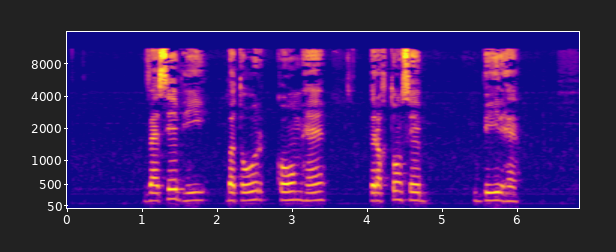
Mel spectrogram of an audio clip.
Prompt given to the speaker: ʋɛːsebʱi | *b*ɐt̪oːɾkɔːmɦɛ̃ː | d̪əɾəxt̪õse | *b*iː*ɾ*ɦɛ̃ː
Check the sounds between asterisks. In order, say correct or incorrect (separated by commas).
correct, correct, correct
